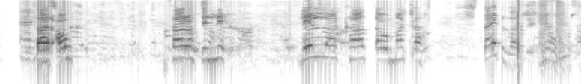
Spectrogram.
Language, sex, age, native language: Icelandic, male, 13, Icelandic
